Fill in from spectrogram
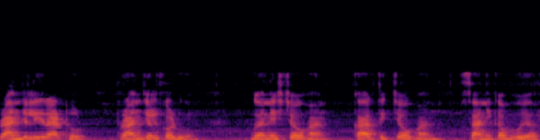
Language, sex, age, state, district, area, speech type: Marathi, female, 18-30, Maharashtra, Yavatmal, rural, spontaneous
